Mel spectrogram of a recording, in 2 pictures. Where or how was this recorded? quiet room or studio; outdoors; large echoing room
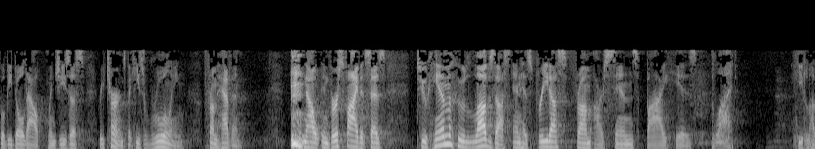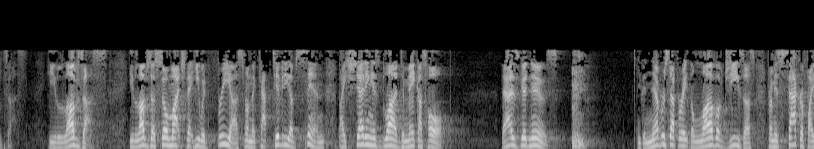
large echoing room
